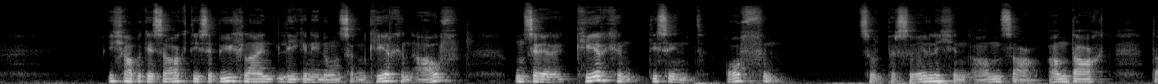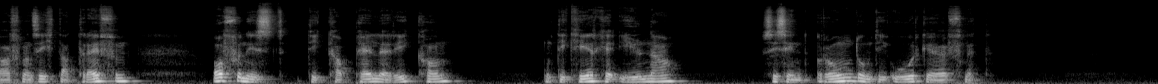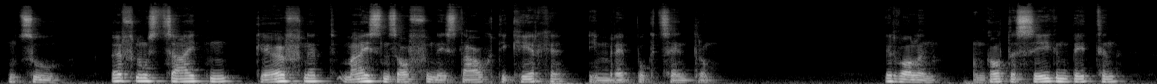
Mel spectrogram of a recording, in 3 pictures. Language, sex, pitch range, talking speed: German, male, 100-135 Hz, 100 wpm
